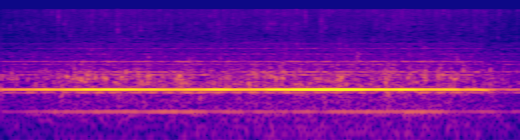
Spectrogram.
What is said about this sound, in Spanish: El agua baja con toda su fuerza por estos grandes tubos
